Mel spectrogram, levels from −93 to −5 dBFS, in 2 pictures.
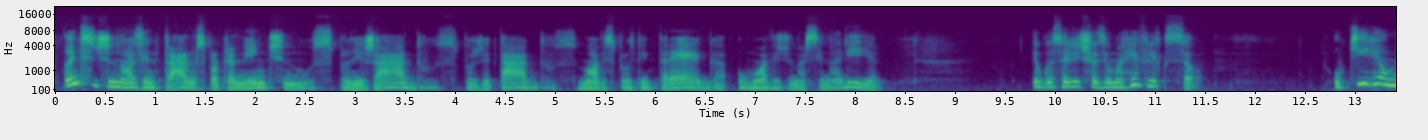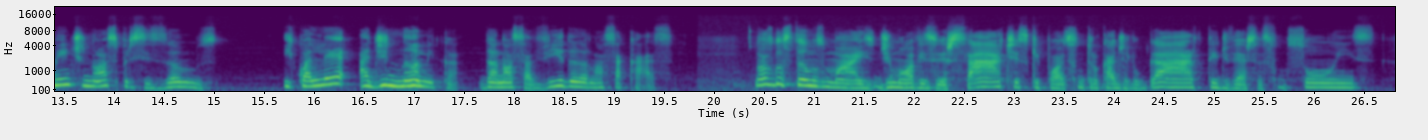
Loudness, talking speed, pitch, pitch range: -28 LUFS, 115 wpm, 165 Hz, 150-190 Hz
